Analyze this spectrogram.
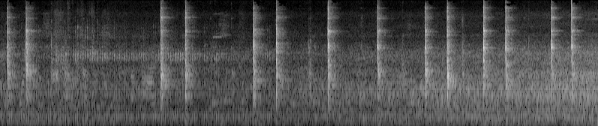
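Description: A hammer strikes metal in sharp, ringing taps, mostly in pairs.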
